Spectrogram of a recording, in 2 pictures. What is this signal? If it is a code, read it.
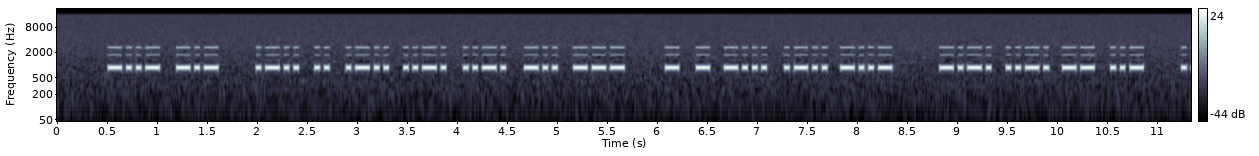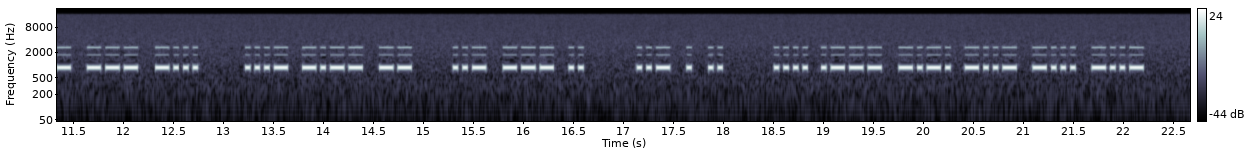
Morse code, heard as a keyed tone, hand-sent with a paddle, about 25 wpm, 880 Hz. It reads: XK LILFFDO TTBLX CFMU AOB VYM UOI UEI HJCXBX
